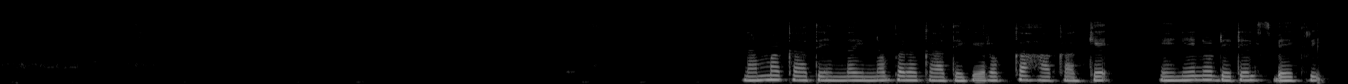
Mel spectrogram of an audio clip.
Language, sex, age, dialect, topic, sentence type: Kannada, female, 41-45, Central, banking, question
